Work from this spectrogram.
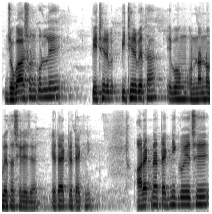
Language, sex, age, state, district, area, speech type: Bengali, male, 18-30, West Bengal, Jalpaiguri, rural, spontaneous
